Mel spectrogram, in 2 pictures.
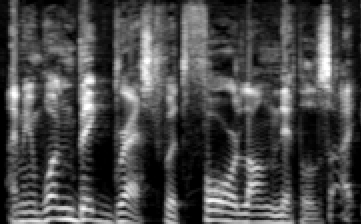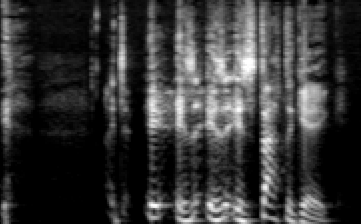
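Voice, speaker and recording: A man delivering a scripted comic monologue as a podcast host, in a grumpy, exasperated, mock-appalled and deliberate way. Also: medium pitch, sing-song.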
